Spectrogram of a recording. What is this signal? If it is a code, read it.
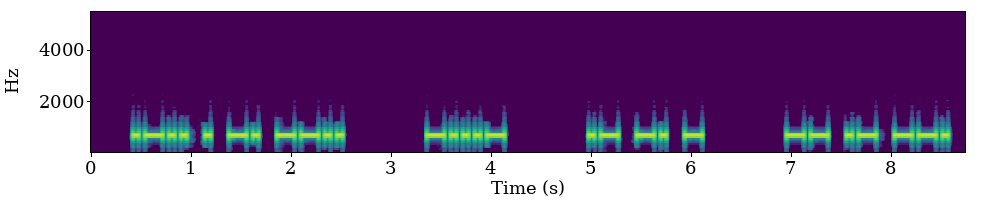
Morse code, heard as a keyed tone, about 20 wpm, 700 Hz. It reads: LENZ <BT> ANT MAG
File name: UK MASTER QSOs TRAINING/20WPM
